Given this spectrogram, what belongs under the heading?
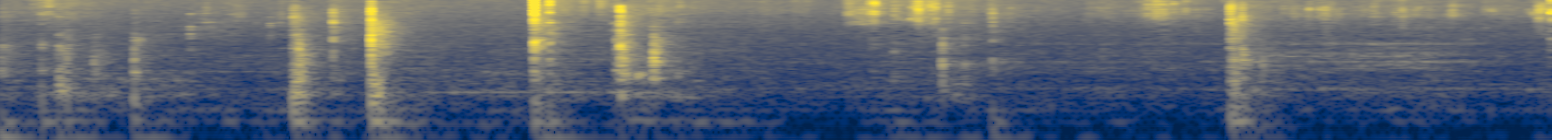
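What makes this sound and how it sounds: A hand-sized, solid, flower-shaped block of translucent white glycerine soap, held in one hand, is shaved and scraped with a red-patterned carving knife over a pile of soap shavings. Quiet, irregular scratching and carving strokes are heard, with sharp, bright scraping bursts between softer rasping and brief pauses.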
